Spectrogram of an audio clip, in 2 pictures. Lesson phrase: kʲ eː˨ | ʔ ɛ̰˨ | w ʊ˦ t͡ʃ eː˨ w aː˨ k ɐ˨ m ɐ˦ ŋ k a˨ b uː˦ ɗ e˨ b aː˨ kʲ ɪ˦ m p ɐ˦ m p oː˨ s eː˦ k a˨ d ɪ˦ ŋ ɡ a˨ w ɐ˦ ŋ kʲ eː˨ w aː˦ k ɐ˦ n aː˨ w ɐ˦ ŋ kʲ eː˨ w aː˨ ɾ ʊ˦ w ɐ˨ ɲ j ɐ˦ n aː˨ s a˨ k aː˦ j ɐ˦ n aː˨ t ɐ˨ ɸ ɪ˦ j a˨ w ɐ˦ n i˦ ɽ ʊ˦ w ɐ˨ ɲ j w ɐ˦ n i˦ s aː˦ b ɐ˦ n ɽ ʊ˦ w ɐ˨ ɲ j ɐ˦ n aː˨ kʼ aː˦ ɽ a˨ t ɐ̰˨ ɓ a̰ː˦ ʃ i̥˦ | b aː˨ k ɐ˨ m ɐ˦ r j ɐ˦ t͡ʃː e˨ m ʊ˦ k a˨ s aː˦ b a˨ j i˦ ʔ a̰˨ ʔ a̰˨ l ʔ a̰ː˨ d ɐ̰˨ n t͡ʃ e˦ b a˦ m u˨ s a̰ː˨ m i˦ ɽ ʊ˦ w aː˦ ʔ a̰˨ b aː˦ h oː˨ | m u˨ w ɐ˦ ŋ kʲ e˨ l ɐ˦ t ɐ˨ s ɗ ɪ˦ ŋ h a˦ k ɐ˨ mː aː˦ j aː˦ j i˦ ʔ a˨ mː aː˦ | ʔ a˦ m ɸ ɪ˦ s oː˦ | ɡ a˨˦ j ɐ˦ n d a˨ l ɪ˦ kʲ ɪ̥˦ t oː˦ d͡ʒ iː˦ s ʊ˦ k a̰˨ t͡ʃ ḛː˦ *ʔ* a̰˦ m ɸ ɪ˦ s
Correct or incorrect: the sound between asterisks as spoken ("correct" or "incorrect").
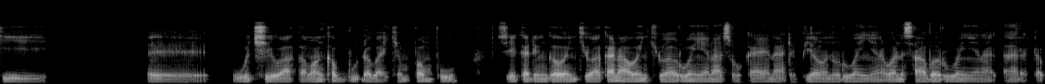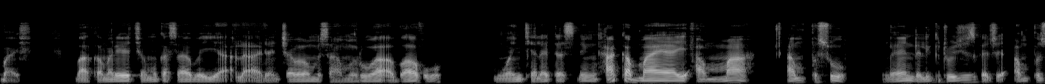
correct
